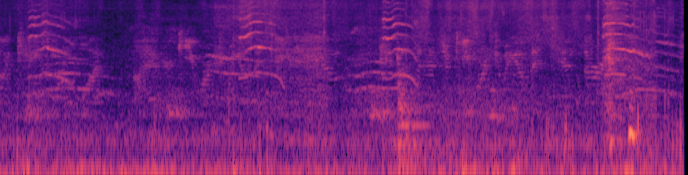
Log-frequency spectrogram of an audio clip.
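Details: Kittens with their mother cat mewing in high, thin, wavering cries that overlap and repeat throughout, heard beneath steady background noise and low hum.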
